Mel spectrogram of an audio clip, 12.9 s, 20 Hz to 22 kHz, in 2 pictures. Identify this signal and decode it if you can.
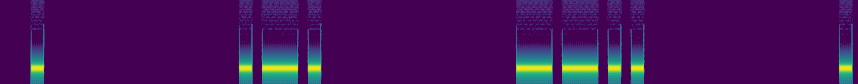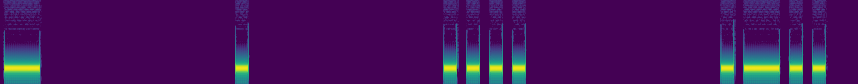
Morse code, heard as a keyed tone, about 14 wpm, spaced as for 5 wpm, 700 Hz. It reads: ERZAEHL
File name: Morsekurs / Witze / Witz 18 August 2020, 25 F70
